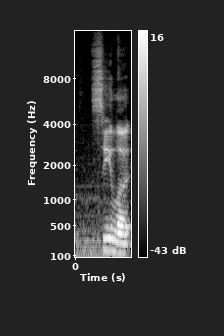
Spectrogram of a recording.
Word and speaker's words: Sela: Sela is how it's pronounced.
